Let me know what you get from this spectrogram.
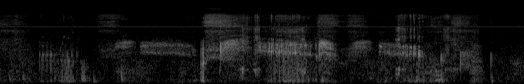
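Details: Pet pug named Sydney, refusing to play tennis ball, gives rough, wheezy growls and snorty grumbles in short uneven bursts, quieter at first, then louder and denser from the second second onward.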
